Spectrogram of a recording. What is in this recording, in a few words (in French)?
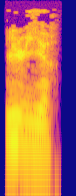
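"luire", French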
